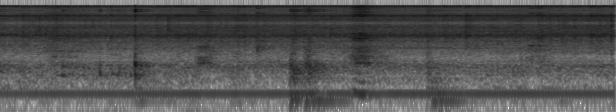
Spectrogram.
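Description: Tap water running from a faucet into a bathroom sink while hands are rubbed and rinsed under it, over a steady low hum, with a few brief knocks about one and a half and three seconds in.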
